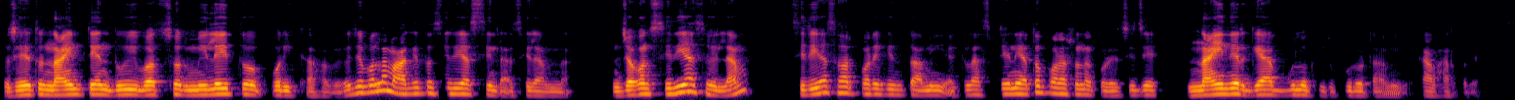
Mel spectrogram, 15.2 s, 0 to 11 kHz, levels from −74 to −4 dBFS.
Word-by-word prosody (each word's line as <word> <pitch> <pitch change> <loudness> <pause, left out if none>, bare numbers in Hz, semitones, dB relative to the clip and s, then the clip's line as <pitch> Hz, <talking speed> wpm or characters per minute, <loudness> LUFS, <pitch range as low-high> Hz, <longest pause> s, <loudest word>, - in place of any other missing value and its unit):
যেহেতু 120 +2 +3 0.2
9-10 130 +1 +4
২ 125 +1 +4
বৎসর 120 +2 +2 0.2
মিলেই 135 +3 +5
তো 135 - +2 0.3
পরীক্ষা 110 -3 -3
হবে। 90 -2 -14
ঐ - - -2
যে 170 - +2
বললাম 220 +4 +3
আগে 140 +2 -1
তো - - -2
সিরিয়াস 140 -2 -1
ছিলা 115 -3 -5
ছিলাম 105 -3 -7
না। - - -14 0.6
যখন 120 +4 +5 0.2
সিরিয়াস 185 +7 +3
হইলাম, 115 -1 0 0.6
সিরিয়াস 145 +8 0
হওয়ার 165 -1 0
পরে 135 0 -2
কিন্তু 120 -2 -8
আমি 115 +1 -3 0.3
ক্লাস 120 0 -6
10 140 0 -1
এ - - +4
এত - - -17 0.2
পড়াশোনা 140 -4 -2
করেছি 105 0 -8
যে 120 - -1 0.5
9 130 +3 +7
এর 140 - +4
গ্যাপ 125 0 +3
গুলো 120 0 0
কিন্তু 105 -3 -17
পুরোটা 105 -2 -8
আমি - - -12 0.2
কাভার - - -10
করে - - -25
ফেলছি। - - -45
125 Hz, 165 wpm, -22 LUFS, 115-140 Hz, 0.6 s, 9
